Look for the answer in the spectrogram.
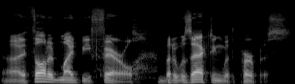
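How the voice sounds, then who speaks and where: A man plays a devoted werewolf guard in an audio roleplay. His voice is very deep and his manner gruff and laconic. It is recorded close and dry. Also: fairly quick, fairly bright tone, no echo. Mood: serious.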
